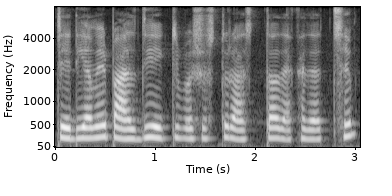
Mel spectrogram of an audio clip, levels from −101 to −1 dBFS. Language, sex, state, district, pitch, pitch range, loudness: Bengali, female, West Bengal, Cooch Behar, 220 Hz, 205-230 Hz, -17 LUFS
